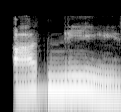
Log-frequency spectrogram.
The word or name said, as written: adenese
